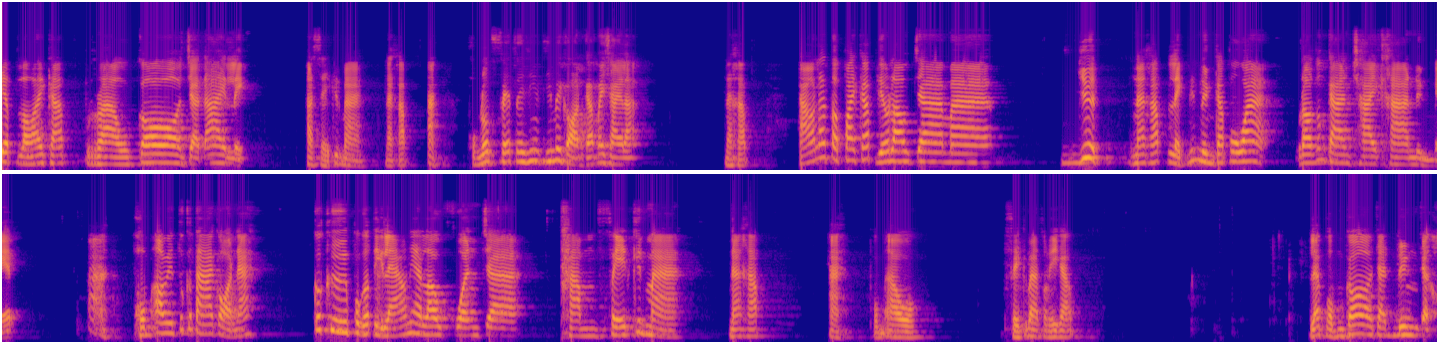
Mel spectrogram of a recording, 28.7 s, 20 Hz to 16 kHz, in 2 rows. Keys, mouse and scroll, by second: 0.7 space, 0.9-1.2 scroll up 1, 1.1 middle click, 1.3-1.7 scroll down 1, 2.1 click, 2.7 click, 2.9 click, 3.5 middle click, 5.5 Delete, 6.1 scroll down 1, 6.5 middle click, 7.5-8.8 scroll up 6, 8.5 middle click, 8.8-9.5 scroll down 2, 9.5 middle click, 10.1-10.5 scroll down 1, 10.5-11.5 scroll up 3, 11.7-12.3 scroll down 2, 12.5 middle click, 13.4-14.2 scroll up 2, 15.4-15.7 scroll up 1, 16.7-17.5 scroll down 2, 18.1-19.1 middle drag, 19.7-20.1 scroll down 1, 20.2-21.4 middle drag, 22.3 scroll up 1, 23.0-23.3 scroll up 1, 23.3 r, 23.9 click, 24.2-24.5 scroll down 1, 25.1 scroll up 1, 26.1 click, 26.4 space, 26.5 click, 26.7 click, 27.3 scroll down 1, 27.6 middle click, 28.1 scroll down 1, 28.6 m.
